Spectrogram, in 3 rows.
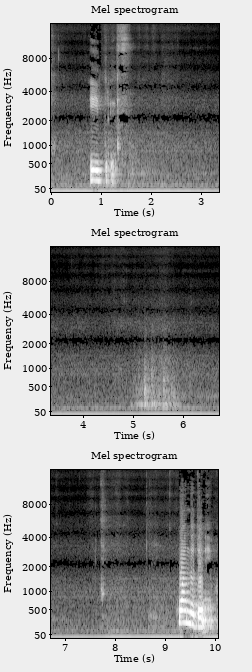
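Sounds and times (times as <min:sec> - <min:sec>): soft yarn rustles: 0:00.8 - 0:09.4.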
